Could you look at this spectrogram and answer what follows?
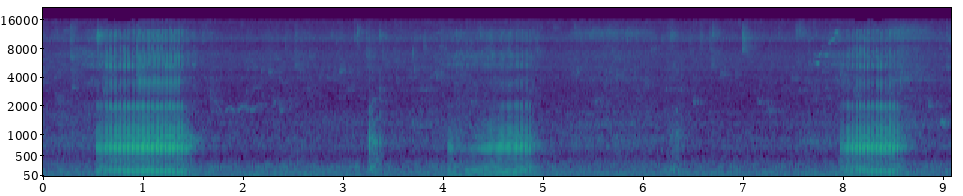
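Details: Three loud, rough snores, each about a second long and a few seconds apart, from a pug asleep with his head resting on a table's edge.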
